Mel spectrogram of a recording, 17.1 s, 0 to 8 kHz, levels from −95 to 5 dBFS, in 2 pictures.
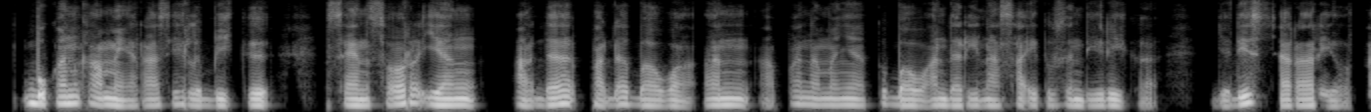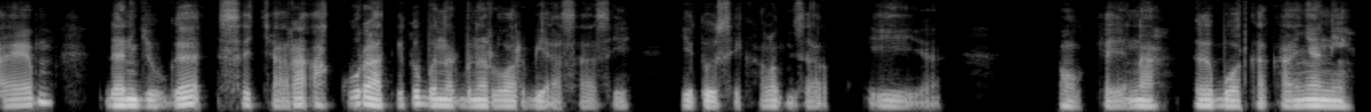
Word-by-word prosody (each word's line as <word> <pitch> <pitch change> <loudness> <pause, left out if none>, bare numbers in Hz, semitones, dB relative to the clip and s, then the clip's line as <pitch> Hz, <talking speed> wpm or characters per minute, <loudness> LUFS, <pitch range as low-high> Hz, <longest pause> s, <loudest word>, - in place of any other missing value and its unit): Bukan 150 -1 +7
kamera 120 -5 +2
sih 135 - -6
lebih 115 +1 +1
ke, 120 -1 +4 0.4
sensor 120 +6 +2
yang 125 -2 +7 0.2
ada 130 +4 +3
pada 140 - -1
bawaan 120 +1 +1
apa 145 - -13
namanya 125 -1 0
tuh 135 +2 -9
bawaan 115 +1 +2
dari 115 0 -2
NASA 115 +1 -3
itu 120 0 -5
sendiri 115 -1 0
Kak, - - -14 0.3
jadi 150 +4 +4
secara 115 -5 0
realtime 115 +7 -4 0.3
dan 120 -1 +4
juga 120 +5 +1
secara 125 +1 -4
akurat 130 +1 +1
itu 130 +3 -2
benar-benar 115 -3 +1
luar 105 -1 -1
biasa - - -7
sih, - - -12 0.3
gitu - - -2
sih - - -11
kalau - - -6
misal - - -12 0.2
iya, 105 -2 -8 0.8
oke 105 -1 -7
nah, 105 -1 0 0.2
e 115 - +3
buat 110 -1 -1
Kakaknya, 110 +1 +1
nih. 100 -2 +1
120 Hz, 145 wpm, -23 LUFS, 110-125 Hz, 0.8 s, Bukan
